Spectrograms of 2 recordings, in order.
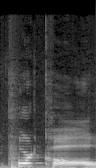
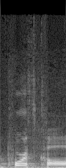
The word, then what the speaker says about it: Porthcawl: watch the show in port call or Porthcawl I think it's pronounced port call could be either the local government has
